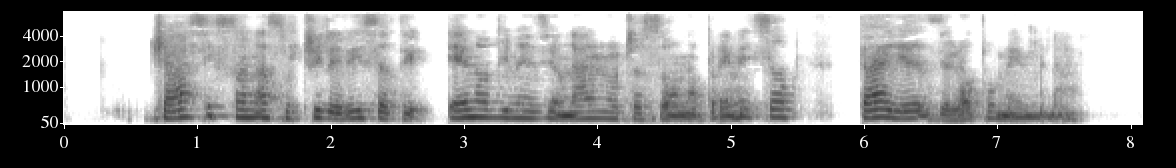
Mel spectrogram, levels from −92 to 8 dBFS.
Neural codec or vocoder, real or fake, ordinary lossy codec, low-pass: codec, 44.1 kHz, 2.6 kbps, SNAC; fake; MP3, 32 kbps; 7.2 kHz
